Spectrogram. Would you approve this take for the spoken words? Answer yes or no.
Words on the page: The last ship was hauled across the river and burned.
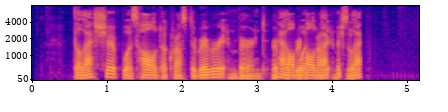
no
